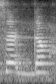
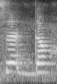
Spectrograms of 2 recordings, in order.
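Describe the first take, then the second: Both takes have the same delivery.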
